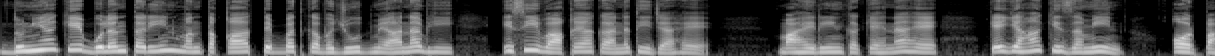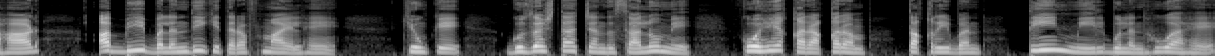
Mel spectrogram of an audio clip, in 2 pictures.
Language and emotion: Urdu, neutral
